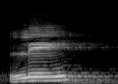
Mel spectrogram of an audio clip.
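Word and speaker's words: לקח: Leqach. And it is pronounced le-ka.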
